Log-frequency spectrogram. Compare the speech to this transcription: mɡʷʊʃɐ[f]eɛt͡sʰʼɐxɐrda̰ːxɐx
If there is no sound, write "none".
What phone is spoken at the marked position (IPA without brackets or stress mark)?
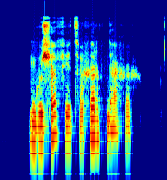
f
